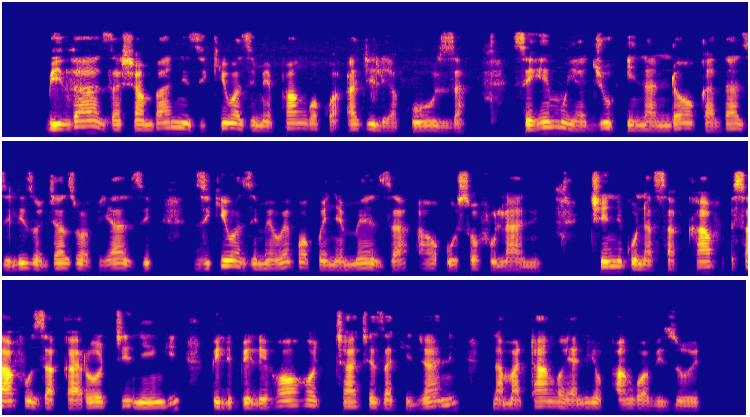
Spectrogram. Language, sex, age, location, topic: Swahili, male, 18-24, Nairobi, finance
